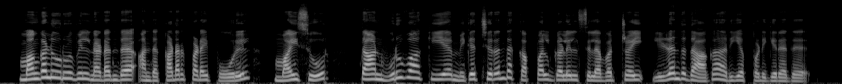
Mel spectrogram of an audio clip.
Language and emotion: Tamil, neutral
